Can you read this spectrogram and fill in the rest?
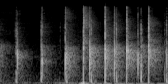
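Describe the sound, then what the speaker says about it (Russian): An audience at a fight press conference applauds a fighter. Sharp, close hand claps start sparse and quickly settle into a steady, quickening rhythm. "Аплодисменты."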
